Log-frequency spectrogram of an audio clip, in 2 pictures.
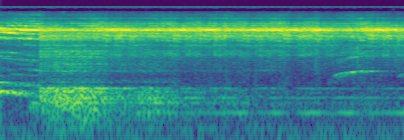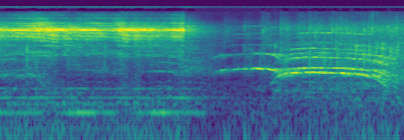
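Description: Stage-show soundtrack over the theatre's speakers as a sung number ends: a steady hiss over a low hum that cuts off sharply about seven seconds in, with electronic swooping tones that rise and fall in arcs, thickest near the end.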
